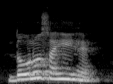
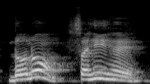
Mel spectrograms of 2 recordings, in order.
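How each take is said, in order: First: Said in the usual way. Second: "दोनों सही है" said slowly, weight on दोनों; slow emphatic repeat. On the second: Shown as a demonstration. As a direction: drag out "दोनों सही है" so it sinks in.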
